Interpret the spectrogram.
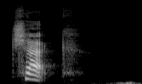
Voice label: "check", English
